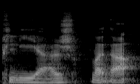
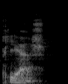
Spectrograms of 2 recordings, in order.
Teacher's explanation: Straight from the consonant to the ya sound.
